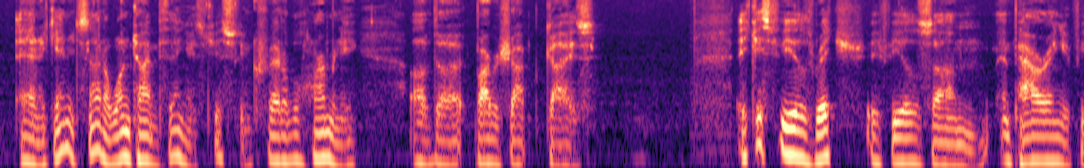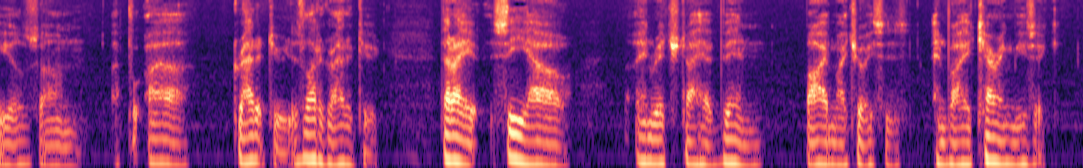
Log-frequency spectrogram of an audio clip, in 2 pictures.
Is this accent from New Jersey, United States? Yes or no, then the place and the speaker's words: yes; New Jersey, United States; also born or lived in Illinois; now in Arizona, United States; I grew up in New Jersey and moved to Illinois, then Arizona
